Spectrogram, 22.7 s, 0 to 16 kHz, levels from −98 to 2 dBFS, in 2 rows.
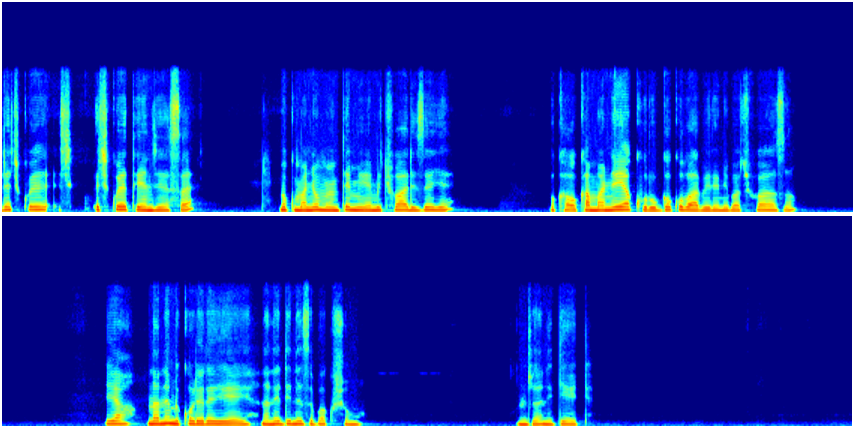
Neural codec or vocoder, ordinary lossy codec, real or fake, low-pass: none; none; real; 10.8 kHz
